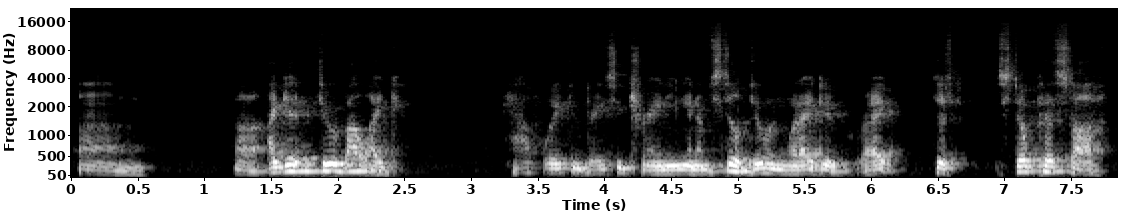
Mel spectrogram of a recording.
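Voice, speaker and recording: A middle-aged man, a fire service officer, telling a story as a podcast guest in a casual, animated way, full of slang. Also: low voice, measured pace. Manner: animated, slangy, says "like" and "bro" often. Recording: roomy echo.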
